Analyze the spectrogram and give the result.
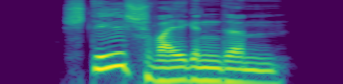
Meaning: strong dative masculine/neuter singular of stillschweigend
- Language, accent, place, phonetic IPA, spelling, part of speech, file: German, Germany, Berlin, [ˈʃtɪlˌʃvaɪ̯ɡəndəm], stillschweigendem, adjective, De-stillschweigendem.ogg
